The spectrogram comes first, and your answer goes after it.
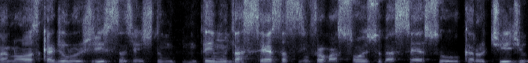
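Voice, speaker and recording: At a fairly quick pace with hardly any pauses, a man with a normal speaking voice talks at a medium pitch and fairly even intonation. The sound is dry and close with no echo, and his loudness swings widely. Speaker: interventional cardiologist, moderator. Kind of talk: webinar Q&A discussion.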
